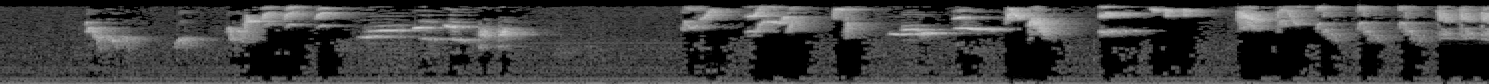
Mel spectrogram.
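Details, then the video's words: Full "Rock'n Roll" tutor song of an Orange-headed thrush: fast, dense bursts of high chirps, trills and whistled notes, broken by a brief pause near the middle, then a busy run of varied phrases. "BURUNG KICAU - MASTERAN ANIS KEMBANG FULL Rock'n Roll"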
